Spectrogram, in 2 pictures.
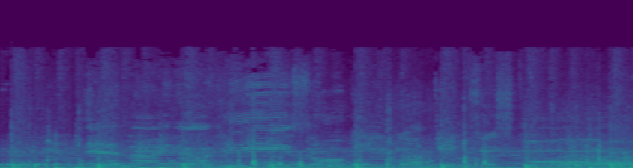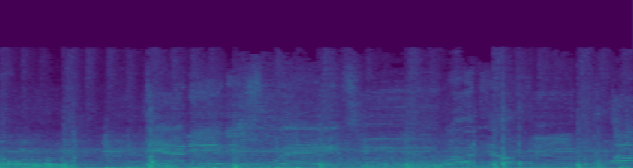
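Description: Music with a repeating bass line, mixed with skateboard sounds: urethane wheels rolling on pavement and the board clacking and grinding on concrete ledges.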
